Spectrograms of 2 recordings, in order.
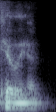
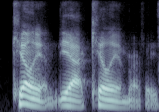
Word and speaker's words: Cillian Murphy: Dark Horse, Paul Giamatti, and the will win, Cillian Murphy. Wait, I said that right? I think it's pronounced Killian. Cillian Murphy.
